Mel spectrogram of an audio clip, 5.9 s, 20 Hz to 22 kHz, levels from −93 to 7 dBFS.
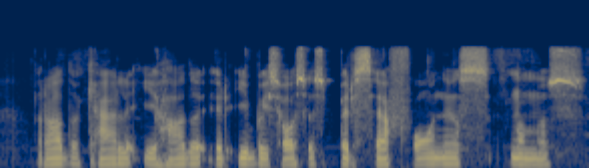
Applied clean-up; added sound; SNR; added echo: none; none; none; none.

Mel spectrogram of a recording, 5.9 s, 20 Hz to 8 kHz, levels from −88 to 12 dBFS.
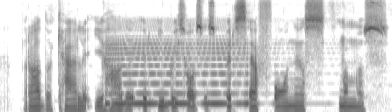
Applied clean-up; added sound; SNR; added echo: neural mask model RNNoise.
